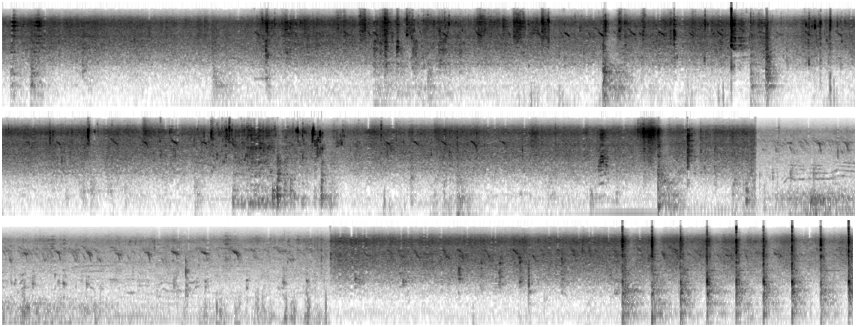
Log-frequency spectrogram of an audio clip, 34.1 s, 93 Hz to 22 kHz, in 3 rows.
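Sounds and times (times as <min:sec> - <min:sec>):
water splashing in plastic basin: 0:08.4 - 0:21.4.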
